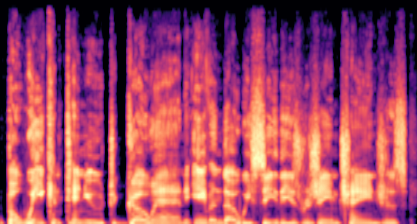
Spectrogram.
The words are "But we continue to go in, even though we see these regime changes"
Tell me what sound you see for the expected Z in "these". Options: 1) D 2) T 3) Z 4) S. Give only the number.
3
